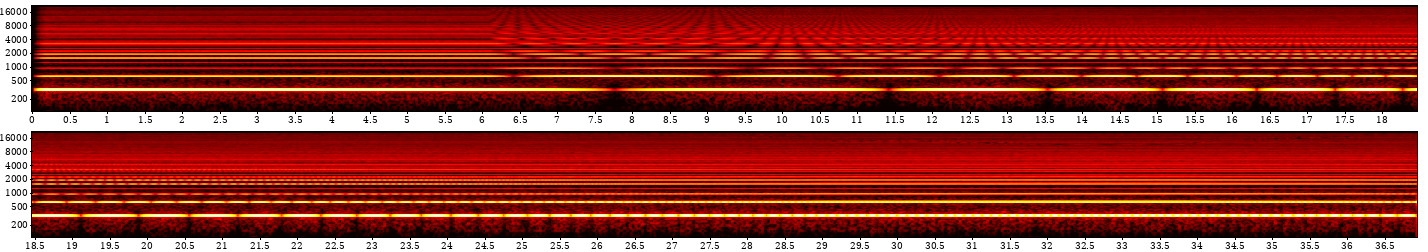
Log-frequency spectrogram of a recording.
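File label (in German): verstimmen sägezahn; harmonie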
